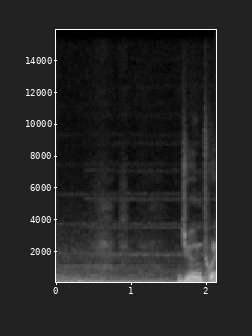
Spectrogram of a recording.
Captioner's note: sobs quietly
